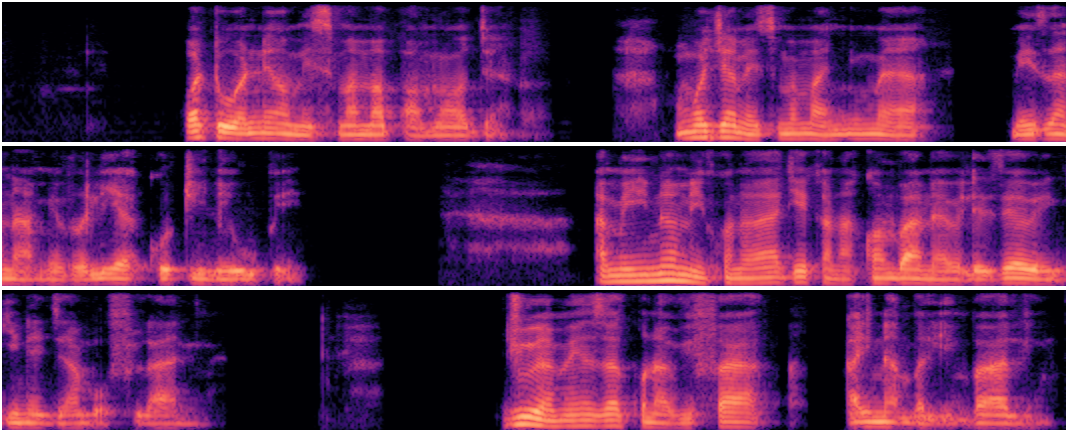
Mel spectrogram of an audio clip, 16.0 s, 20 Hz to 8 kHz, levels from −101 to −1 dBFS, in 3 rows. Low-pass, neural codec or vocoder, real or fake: 7.2 kHz; codec, 16 kHz, 2 kbps, FunCodec, trained on Chinese and English, 25 frames a second; fake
